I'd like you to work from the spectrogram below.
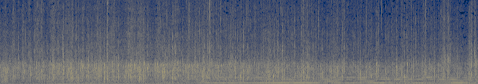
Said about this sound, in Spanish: Els aplaudiments han trencat el silenci en el moment que la família, el marit i els quatre fills han sortit al portal.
